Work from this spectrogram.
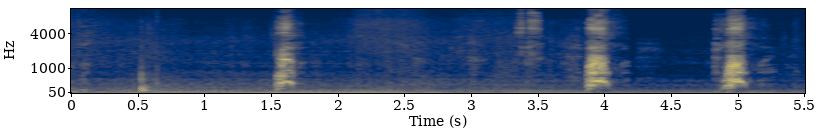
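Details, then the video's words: Belgian Malinois guard dog barking a warning: three loud, sharp single barks spaced one to two seconds apart after a quieter low woof, over a faint low hum. "Malinois qui Aboie"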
